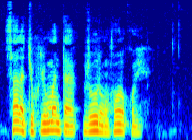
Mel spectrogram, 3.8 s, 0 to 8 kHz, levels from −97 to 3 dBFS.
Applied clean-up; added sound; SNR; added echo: none; none; none; none.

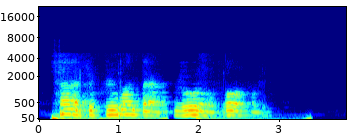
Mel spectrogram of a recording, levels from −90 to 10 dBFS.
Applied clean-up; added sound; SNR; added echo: neural mask model DeepFilterNet 3.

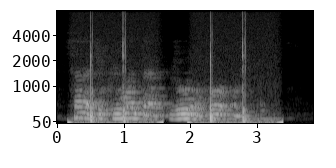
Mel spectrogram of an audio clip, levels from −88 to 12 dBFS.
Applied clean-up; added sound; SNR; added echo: none; Raindrop / Drip; -1 dB; reverberation time 0.9 s.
